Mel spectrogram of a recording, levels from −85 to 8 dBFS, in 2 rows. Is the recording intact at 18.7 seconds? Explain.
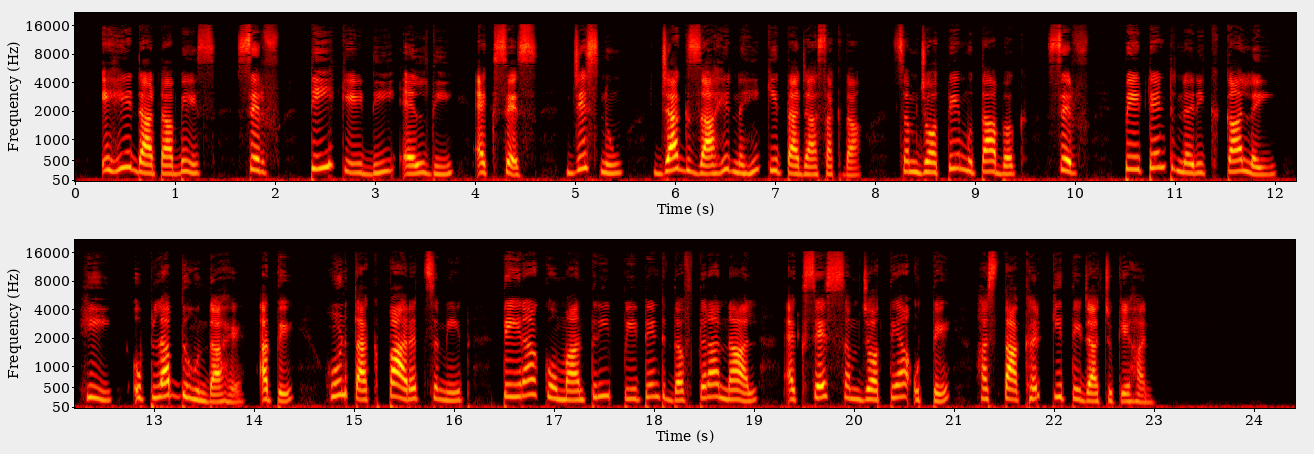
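Yes, the speech at 18.7 seconds is intact, with no dropout, click, distortion or other fault at that moment.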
